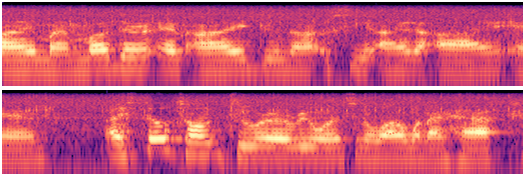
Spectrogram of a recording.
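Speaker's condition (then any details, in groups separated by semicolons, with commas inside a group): Cerebral palsy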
